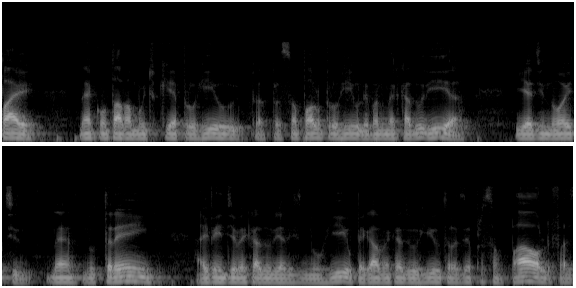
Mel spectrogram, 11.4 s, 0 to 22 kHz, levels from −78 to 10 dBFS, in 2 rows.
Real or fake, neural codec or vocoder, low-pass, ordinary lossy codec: real; none; none; none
